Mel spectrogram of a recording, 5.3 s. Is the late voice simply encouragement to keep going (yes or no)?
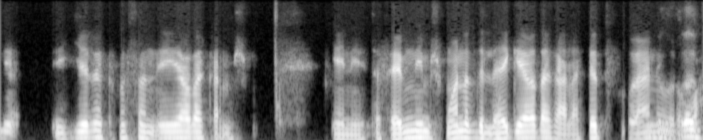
no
